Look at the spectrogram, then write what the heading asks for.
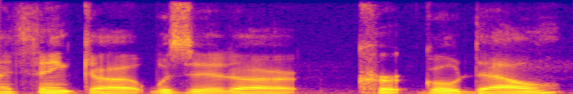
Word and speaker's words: Gödel: And I think, was it Kurt Gödel? Like, how do you say his name? Gödel, yeah. Gödel. Mm-hmm. It's that weird umlaut. Umlaut. Yeah. How do you say it? What's Gödel. Gödel. Gödel. It's Gödel.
